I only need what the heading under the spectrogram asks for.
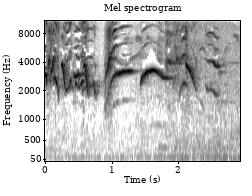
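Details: Oriental magpie-robin song meant to stir other birds into singing: a jumble of buzzy notes, then long swooping whistles rising and falling, ending in fainter varied phrases.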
